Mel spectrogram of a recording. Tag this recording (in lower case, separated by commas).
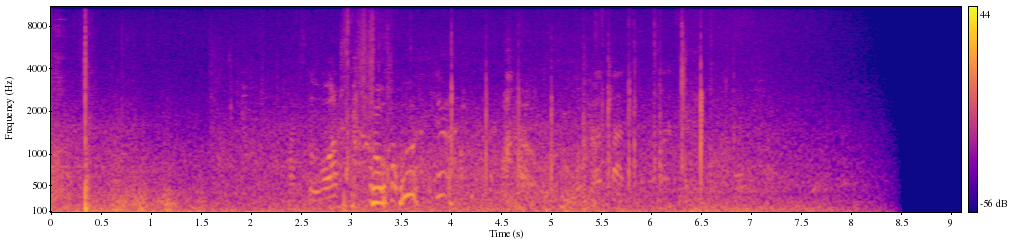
speech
